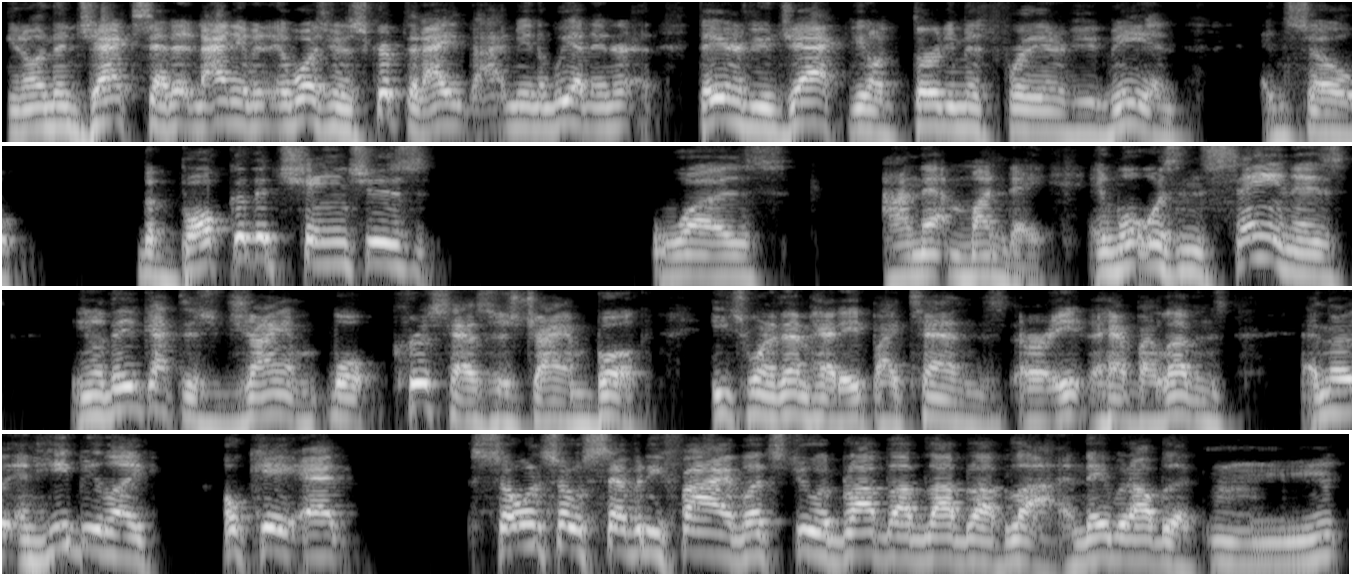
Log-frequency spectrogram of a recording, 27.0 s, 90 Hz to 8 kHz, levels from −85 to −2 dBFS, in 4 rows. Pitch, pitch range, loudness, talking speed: 135 Hz, 120-160 Hz, -24 LUFS, 230 wpm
